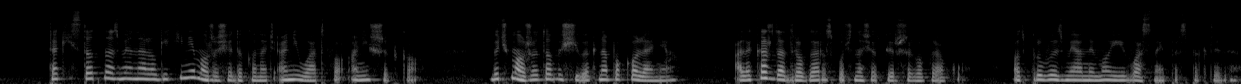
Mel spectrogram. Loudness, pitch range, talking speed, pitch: -33 LUFS, 190-235 Hz, 155 wpm, 205 Hz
